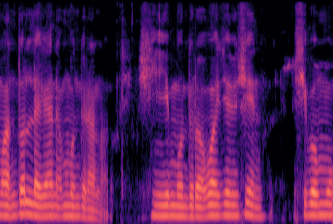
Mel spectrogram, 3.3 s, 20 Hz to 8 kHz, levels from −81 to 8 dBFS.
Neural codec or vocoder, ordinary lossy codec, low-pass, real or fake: codec, 16 kHz, 4.8 kbps, FACodec; none; none; fake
